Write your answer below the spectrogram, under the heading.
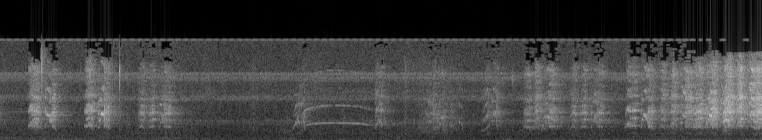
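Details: Blaze-winged parakeet, described as a rare bird, uttering grating high screeches in short clustered bursts that grow louder and denser toward the end, with a brief thin whistled note midway.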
